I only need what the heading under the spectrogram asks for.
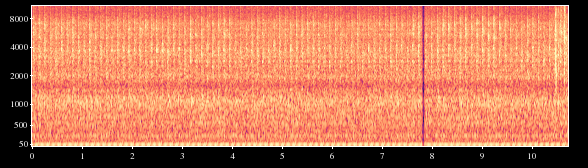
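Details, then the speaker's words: Willys L134 engine in a Jeep CJ2a, now burning oil and smoking white: starts right up but rough steady idle with regular knocking near two a second; cause of the internal knock still unknown. "So it starts right up. But it just doesn't sound good."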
